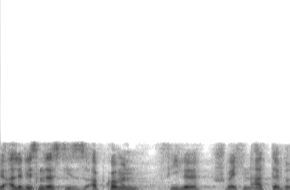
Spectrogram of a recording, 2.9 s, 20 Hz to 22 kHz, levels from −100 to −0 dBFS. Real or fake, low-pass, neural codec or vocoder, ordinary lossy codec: fake; 5.4 kHz; autoencoder, 48 kHz, 128 numbers a frame, DAC-VAE, trained on Japanese speech; none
